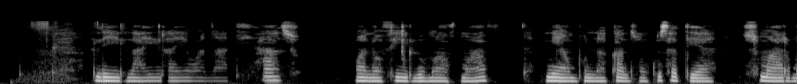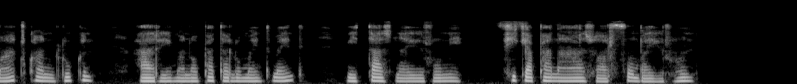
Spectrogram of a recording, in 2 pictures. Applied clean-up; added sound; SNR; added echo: neural mask model Resemble Enhance denoiser.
